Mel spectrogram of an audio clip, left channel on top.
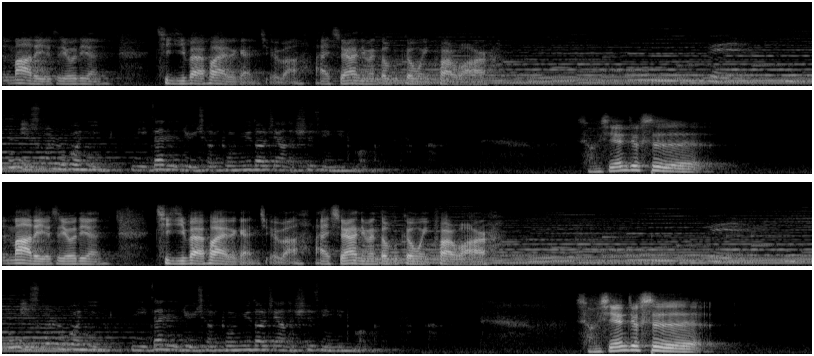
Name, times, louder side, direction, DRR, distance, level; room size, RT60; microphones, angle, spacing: voice 1, 0.0-5.0 13.9-15.2, right 6 dB, 65° right, 0.5 m, -26 dB
Organ, 3.5-9.2, right 1 dB, 80° right, 1.7 m, -37 dB
voice 2, 6.9-7.5 7.8-9.1 9.4-11.9, right 1 dB, 25° right, 2.3 m, -37 dB
20.0 x 13.0 x 4.1 m
head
